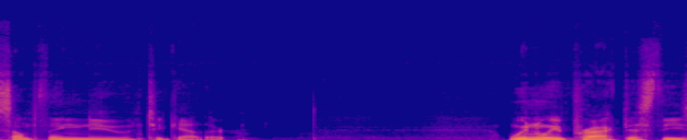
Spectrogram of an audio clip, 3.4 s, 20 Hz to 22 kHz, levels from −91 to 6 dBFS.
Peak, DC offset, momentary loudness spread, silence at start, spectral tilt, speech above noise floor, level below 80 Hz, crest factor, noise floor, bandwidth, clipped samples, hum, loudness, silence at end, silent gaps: -14 dBFS; under 0.1%; 17 LU; 0 s; -7 dB/octave; 40 dB; -74 dBFS; 20 dB; -71 dBFS; 14.5 kHz; under 0.1%; none; -31 LUFS; 0 s; none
